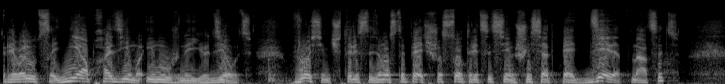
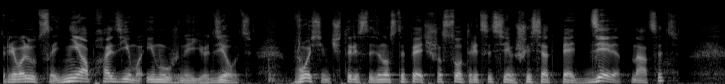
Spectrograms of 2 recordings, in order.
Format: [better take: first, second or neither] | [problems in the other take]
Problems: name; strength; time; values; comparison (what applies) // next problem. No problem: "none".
second | distortion; heavy; 7 dB below the speech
